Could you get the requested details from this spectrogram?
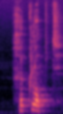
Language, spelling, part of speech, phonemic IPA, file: Dutch, geklopt, verb, /ɣəˈklɔpt/, Nl-geklopt.ogg
- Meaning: past participle of kloppen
